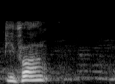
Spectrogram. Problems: none marked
